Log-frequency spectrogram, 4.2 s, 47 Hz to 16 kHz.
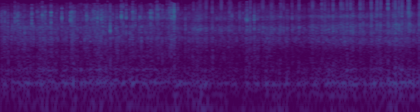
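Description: A small, soft orange porous foam sponge is held in the hand, squeezed and scratched with fingernails. The result is a steady, dense, bright crinkly scratching texture with many quick scrapes. A faint low hum sits underneath around 200 Hz.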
